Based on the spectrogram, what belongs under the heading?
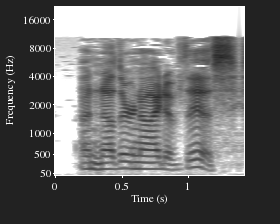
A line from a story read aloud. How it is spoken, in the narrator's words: he added in a graver tone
